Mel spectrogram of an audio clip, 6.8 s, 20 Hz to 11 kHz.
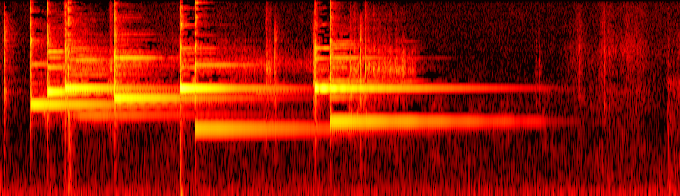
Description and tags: Santa head music box winds down... recorded with DS-40.
bells, christmas, jingle, music-box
